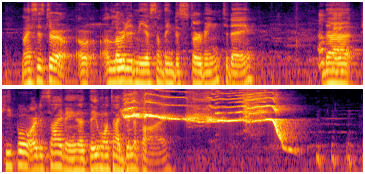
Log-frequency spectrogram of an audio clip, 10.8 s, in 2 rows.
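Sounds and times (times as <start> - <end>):
speech: 0.3 - 3.9, 4.7 - 7.7
16-month-old toddler screaming: 7.2 - 10.0
laughter: 9.9 - 10.8.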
